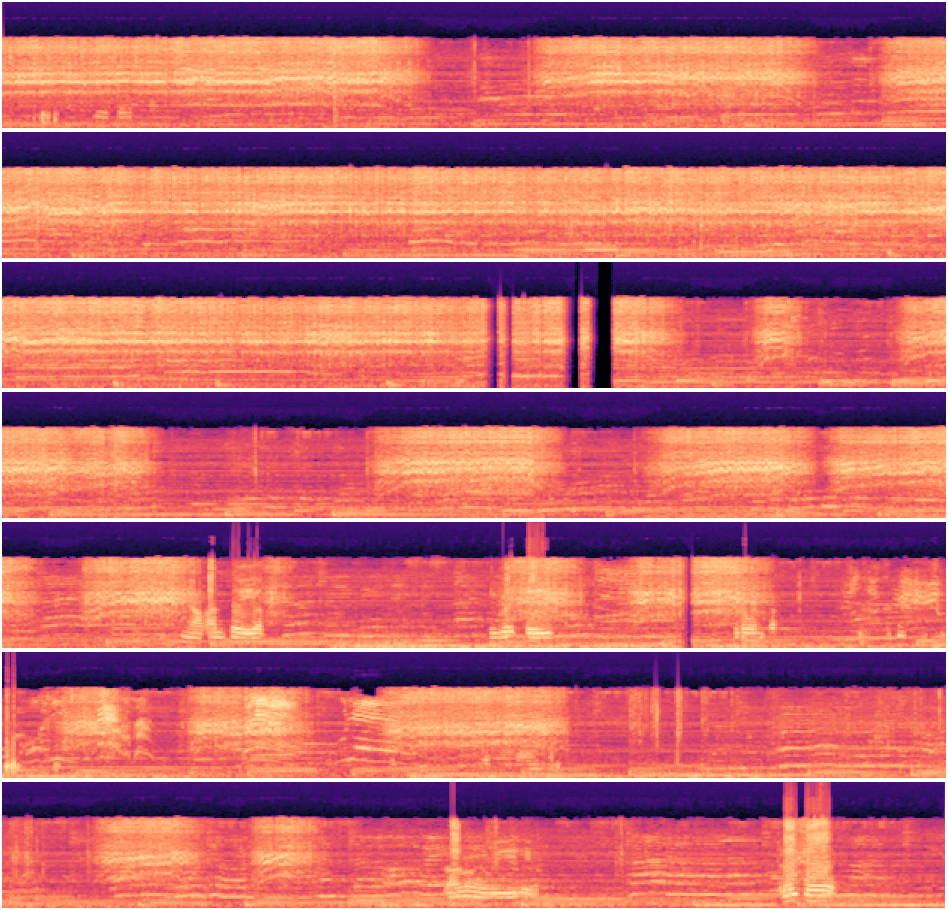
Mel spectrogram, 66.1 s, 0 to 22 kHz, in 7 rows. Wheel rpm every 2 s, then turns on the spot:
150, 150, 50, 140, 80, 160, 160, 160, 160, 160, 160, 160, 140, 20, 110, 10, 100, 70, 120, 90, 10, 40, 110, 0, 50, 70, 80, 0, 20, 60, 0, 0, 10.
42-44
